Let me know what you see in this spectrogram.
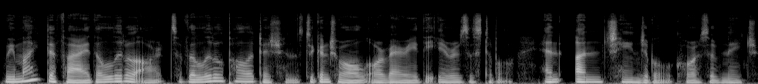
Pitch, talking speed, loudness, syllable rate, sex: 110 Hz, 165 wpm, -23 LUFS, 5.5 syllables/s, male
